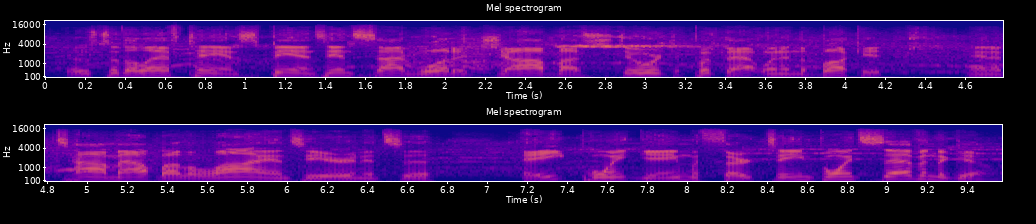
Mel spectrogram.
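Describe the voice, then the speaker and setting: A man calling a basketball game live as play-by-play commentator, running through the action at a quick pace. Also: a little high, a bit bright. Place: basketball gym.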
